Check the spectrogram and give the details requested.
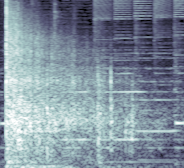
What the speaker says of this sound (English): And this is morning gunfire, a signal for everybody.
